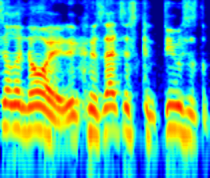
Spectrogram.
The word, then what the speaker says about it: Illinois: I go, "Yeah, it's Illinois." So I turned back to the don't bartender. do that. You don't do that. Yeah, you do. You don't tell him it's Illinois because that just confuses the fuck out of them, dude.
